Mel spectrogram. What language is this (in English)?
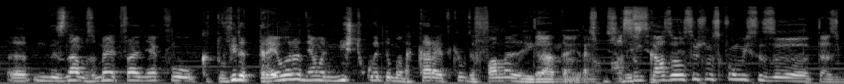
Bulgarian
